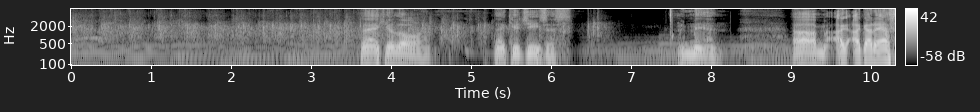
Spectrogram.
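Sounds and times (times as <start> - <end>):
audience applause: 0.0 - 6.8
speech: 3.6 - 4.6, 5.3 - 6.3, 7.6 - 8.2, 9.0 - 10.2.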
